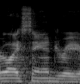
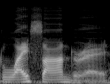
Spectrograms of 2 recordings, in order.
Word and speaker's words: Lysandre: Lysander's still alive, or Lysandre, or whatever, however you want to call I think him. I think his name is pronounced like Lysandre. Lysandre, I'm not sure.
